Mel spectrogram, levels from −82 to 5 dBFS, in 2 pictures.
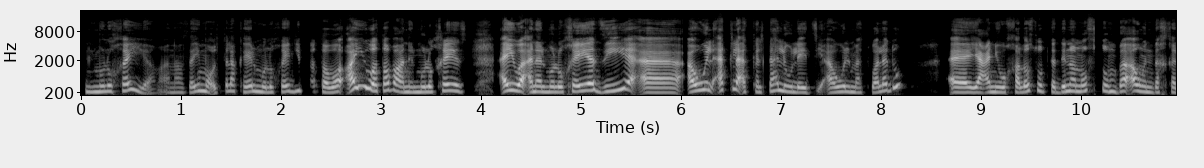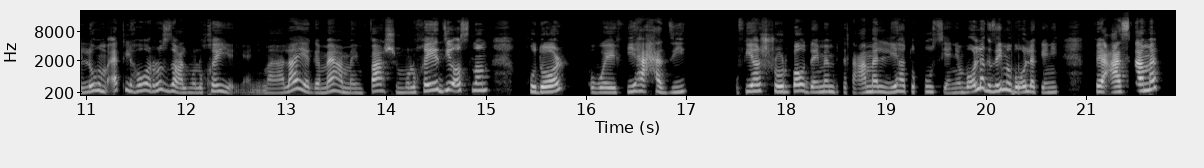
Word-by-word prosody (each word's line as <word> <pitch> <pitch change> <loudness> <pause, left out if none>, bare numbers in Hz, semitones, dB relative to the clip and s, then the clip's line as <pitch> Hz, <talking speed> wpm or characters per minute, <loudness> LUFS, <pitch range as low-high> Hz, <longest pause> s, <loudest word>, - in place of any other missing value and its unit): الملوخيّة. 270 +6 -3
أنا 220 0 -16
زي 240 +5 -5
ما 285 - -2
قُلت - - -9
لك 270 -3 -7
هي - - 0
الملوخيّة 255 -1 -3
دي 270 +2 -7
بتتوا 245 -1 -1
أيوَه 445 -8 +6
طبعًا. 305 -1 0
الملوخيّة 245 +5 +1
س - - -15 0.4
أيوه، 290 -5 +7
أنا 250 +1 +3
الملوخيّة 250 +5 +3
دي 295 +7 -1
آآ 220 -6 +3
أول 335 +3 +2
أكلة 320 +4 +3
أكّلتها 240 +5 -5
لولادي، 235 -7 -2
أول 245 +3 -2
ما 225 - -7
اتولدوا 290 - -3 0.5
آآ 225 -1 +6
يعني 225 +1 +2
وخلاص 235 +5 -3
وابتدينا 260 0 -2
نُفطُم 275 -1 -4
بقى 280 +2 +2
وندخّل 230 -3 -6
لهم 270 +1 -2
أكل، 320 - -3
هو 285 +3 -2
الرُز 295 +1 -5
على 255 -7 0
الملوخيّة. 215 +5 -5
يعني - - -23
ما 200 +1 -11
لأ 375 - +1
يا 285 - -1
جماعة 235 +6 -1
ما 210 -3 -9
ينفعش، 270 +7 -1
الملوخيّة 230 +9 0
دي 330 0 0
أصلًا 315 +2 -1 0.4
خضار، 250 +5 +4 0.3
وفيها 220 +5 -1
حديد، 245 -1 -2 0.5
وفيها 275 +1 +1
الشوربة 280 -1 +1
ودايمًا 255 -3 -2
بتتعمل 230 0 -3
ليها 255 +3 -1
طقوس. 250 0 -10
يعني 210 0 -10
أنا 220 - -9
باقول 240 +3 +1
لك - - +2
زي 275 +4 +1
ما 340 - +2
باقول 240 -2 +1
لك 245 -2 -3
يعني 225 +2 -9 0.3
في 260 - +3
على 245 0 +7
السَمَك 300 - +5
255 Hz, 190 wpm, -23 LUFS, 230-285 Hz, 0.5 s, أيوه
